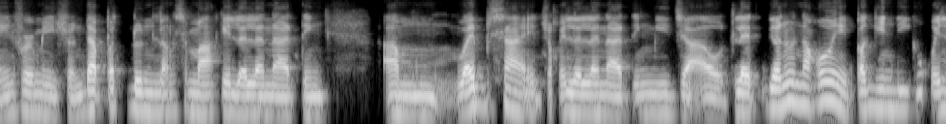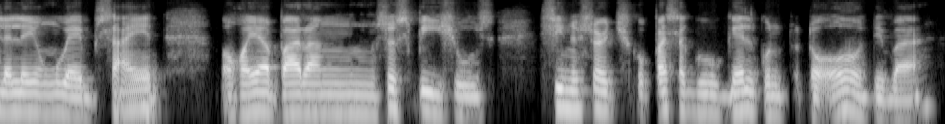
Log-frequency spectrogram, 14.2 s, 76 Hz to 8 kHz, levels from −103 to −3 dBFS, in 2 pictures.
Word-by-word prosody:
information 115 -2 -3
dapat 135 +1 +2
dun 125 -2 -1
lang 120 0 -4
sa 130 - -9
mga 115 0 0
kilala 115 -1 +2
nating, 110 0 -2 0.4
uhm, 110 -2 -2
website 150 +8 +2
so - - -7
kilala 120 0 +1
nating 115 0 -1
media 120 0 -1
outlet, 105 +4 +2
ganun 165 +4 +3
ako 180 +4 +2
eh, 130 -7 -1
'pag 140 - 0
hindi 140 -1 -2
ko 125 - -7
kilala 125 0 +2
yung 120 -1 -2
website 100 - 0 0.5
o - - -2
kaya 125 +2 +6
parang 120 -1 +2
suspicious, 115 -4 -2 0.3
sini 140 -3 0
search 135 -1 -1
ko 125 - -10
pa 130 - +5
sa 130 0 -1
Google 125 +1 -1
kung 115 -2 -3
totoo, 130 -4 0
'di 105 -1 -6
ba? 95 +4 -2
120 Hz, 160 wpm, -23 LUFS, 110-130 Hz, 0.5 s, kaya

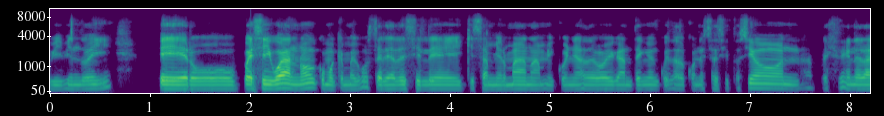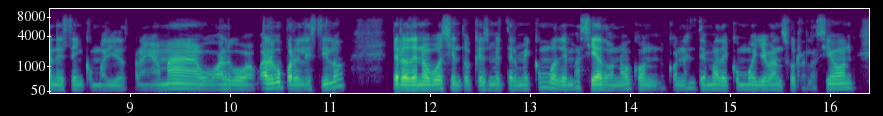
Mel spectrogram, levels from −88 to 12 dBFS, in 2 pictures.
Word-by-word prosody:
viviendo 120 +1 -7
ahí, 130 +9 -5 0.4
pero 120 -1 +4
pues, - - +6
igual, 130 0 +8
¿no? 145 +3 +1
Como 120 -3 -5
que - - -10
me 115 0 -7
gustaría 120 -5 -3
decirle 120 -1 -3
quizá - - -6
a - - -6
mi 115 - -7
hermana, 120 0 -3
a - - -6
mi 120 -2 -11
cuñado, 120 0 -6
oigan, 120 -1 -3
tengan 120 0 -7
cuidado - - -9
con - - -15
esta - - -10
situación, 135 -4 -3 0.2
pues, - - -16
generan 120 0 -2
esta 120 0 -6
incomodidad 115 -1 -9
para 120 - -11
mi - - -7
mamá, 135 -2 +2
o 120 +1 -6
algo 125 0 -3
algo 145 +3 +4
por 120 - +3
el 120 0 -4
estilo, 160 - -5 0.4
pero, 120 - +9
de 120 - +9
nuevo 120 +2 +3
siento 120 -2 -4
que - - -7
es 120 - -4
meterme 120 0 -6
como 155 0 -3
demasiado, 120 0 +4
¿no?, 125 +3 -6
con 120 +2 -7
con 115 -3 -11
el 150 +1 -17
tema 120 0 -4
de 115 - -2
cómo 120 +1 -7
llevan 120 +1 -2
su - - -6
relación, 140 +2 -4
120 Hz, 205 wpm, -23 LUFS, 120-125 Hz, 0.4 s, pero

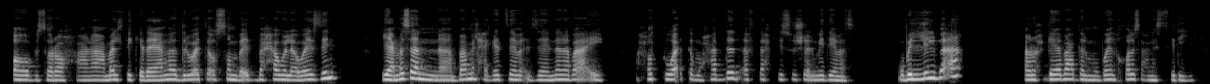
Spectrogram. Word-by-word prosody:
آه 215 -1 +3
بصراحة 200 -1 -3
أنا 200 - -3
عملت 215 +2 0
كده، 195 -2 0
يعني 195 +1 +2
أنا 225 +1 +4
دلوقتي 225 +1 -1
أصلًا 220 0 -1
بقيت 205 - -2
باحاول 225 +1 0
أوازن، 225 +9 +2 0.4
يعني 220 -2 +6
مثلًا 235 -6 +4
باعمل 230 +6 +2
حاجات 215 -1 -5
زي 215 -2 -1
زي 205 +1 -3
إن 200 +2 -1
أنا 225 0 +2
بقى 230 - +1
إيه 205 -2 -4 0.3
أحط 240 0 -5
وقت 235 0 +1
محدد 230 +6 -3
أفتح 230 0 -9
فيه 230 -1 -10
social 225 -1 -6
media 210 0 -3
مثلًا، 185 -1 -6 0.4
وبالليل 235 +6 +6
بقى 375 +5 +3 0.6
أروح 220 +1 0
جايّة 230 0 +3
باعدة 235 -1 0
الموبايل 210 +2 -2
خالص 235 0 -3
عن 200 -2 -7
السرير، 195 -1 -7
220 Hz, 195 wpm, -23 LUFS, 205-230 Hz, 0.6 s, يعني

